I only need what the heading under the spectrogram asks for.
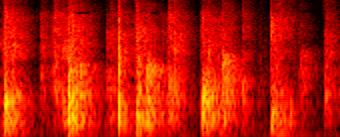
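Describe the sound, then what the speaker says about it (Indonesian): An audience in an Islamic religious lecture setting claps briefly, a small group of close, uneven hand claps in quick irregular bursts lasting under two seconds with no talking. "Tepuk tangan untuk Abdul Somad ya."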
